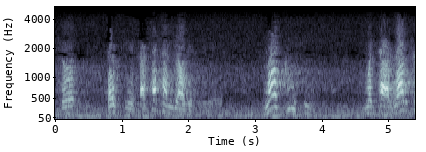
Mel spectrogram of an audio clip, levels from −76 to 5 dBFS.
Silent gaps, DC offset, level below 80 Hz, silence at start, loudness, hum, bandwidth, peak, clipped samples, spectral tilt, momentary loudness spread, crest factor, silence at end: none; under 0.1%; -40 dBFS; 0 s; -17 LUFS; none; 4.9 kHz; 0 dBFS; under 0.1%; -10.5 dB/octave; 22 LU; 18 dB; 0 s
